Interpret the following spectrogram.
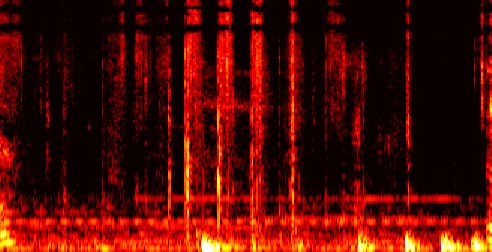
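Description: Tarot/oracle card deck being shuffled and handled by hand: a run of soft card flicks and taps, with a few dull thumps in the second half as the deck is handled and a card is pulled.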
